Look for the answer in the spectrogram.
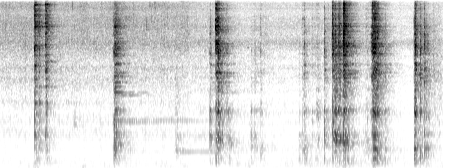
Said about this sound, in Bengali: এখন রাত্রের জন্য একটু ভেন্ডি বাটা ভেন্ডি ভাজা করে নিচ্ছি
